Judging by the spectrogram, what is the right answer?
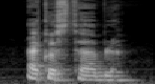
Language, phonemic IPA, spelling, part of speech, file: French, /a.kɔs.tabl/, accostable, adjective, LL-Q150 (fra)-accostable.wav
- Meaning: 1. approachable (of a person) 2. dockable (at which you can land a boat)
